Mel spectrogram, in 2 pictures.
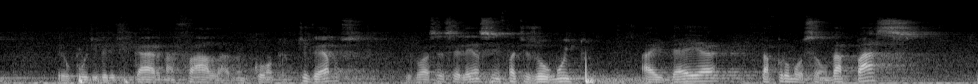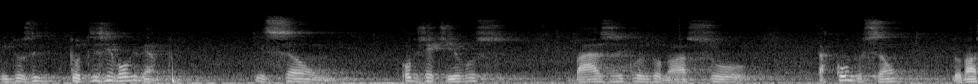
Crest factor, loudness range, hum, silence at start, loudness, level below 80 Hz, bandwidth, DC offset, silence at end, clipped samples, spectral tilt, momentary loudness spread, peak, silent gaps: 18 dB; 3 LU; none; 0 s; -22 LUFS; -34 dBFS; 10 kHz; under 0.1%; 0 s; under 0.1%; -7.5 dB/octave; 15 LU; -4 dBFS; none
